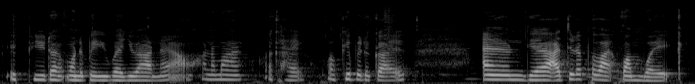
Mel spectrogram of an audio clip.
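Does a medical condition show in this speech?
Yes: profound deafness; profound deafness diagnosed at 18 months, cause unexplained, cochlear implant, saw surgeon 10 years ago, basic sign language; speech therapy in childhood, able to talk, oral communicator.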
